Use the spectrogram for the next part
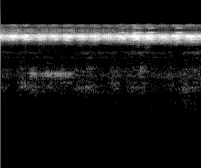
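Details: Crickets at night sustain a bright, high, buzzing trill, accompanied by fainter, slightly wavering lower chirps and a soft low murmur.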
